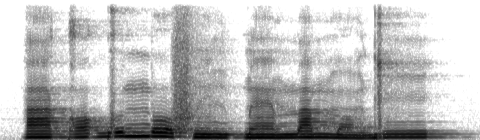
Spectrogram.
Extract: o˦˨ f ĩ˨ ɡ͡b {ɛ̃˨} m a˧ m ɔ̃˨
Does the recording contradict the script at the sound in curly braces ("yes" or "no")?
no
